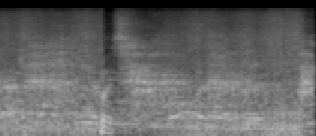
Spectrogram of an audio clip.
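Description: A man speaking over a steady hiss of background noise.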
